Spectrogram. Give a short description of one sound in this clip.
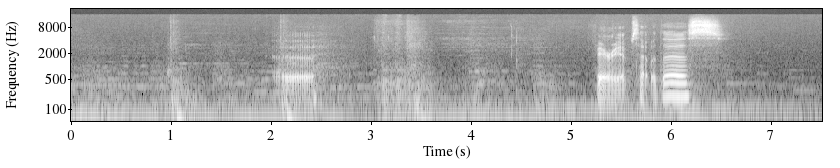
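Video game sound effects thump and whoosh as cards are played and attacks land.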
